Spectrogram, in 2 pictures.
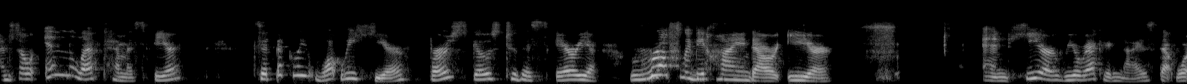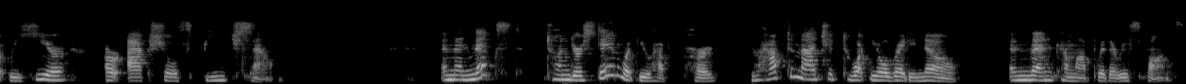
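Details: Adult woman speaking; ordinary speech.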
